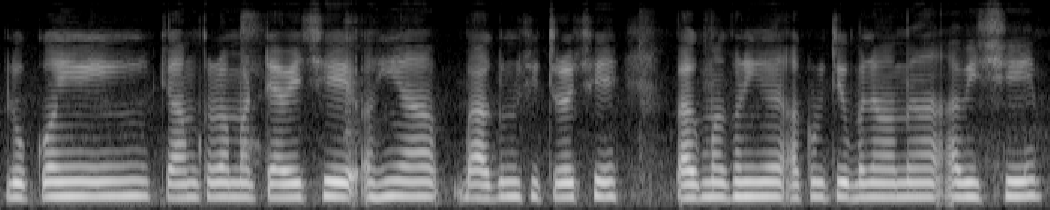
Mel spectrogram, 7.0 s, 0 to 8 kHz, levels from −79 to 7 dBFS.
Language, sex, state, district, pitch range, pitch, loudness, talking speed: Gujarati, female, Gujarat, Valsad, 200-210 Hz, 205 Hz, -14 LUFS, 145 wpm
